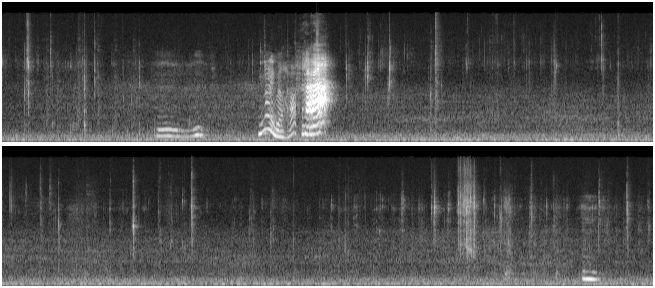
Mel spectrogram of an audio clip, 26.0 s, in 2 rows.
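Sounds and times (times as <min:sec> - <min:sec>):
faint low hum: 0:00.0 - 0:26.0
close chewing of chicken wings: 0:06.8 - 0:26.0.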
